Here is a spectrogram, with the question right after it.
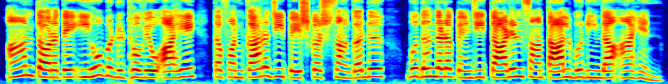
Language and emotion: Sindhi, neutral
